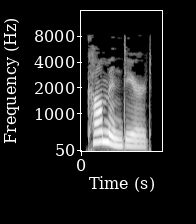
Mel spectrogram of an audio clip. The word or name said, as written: commandeered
